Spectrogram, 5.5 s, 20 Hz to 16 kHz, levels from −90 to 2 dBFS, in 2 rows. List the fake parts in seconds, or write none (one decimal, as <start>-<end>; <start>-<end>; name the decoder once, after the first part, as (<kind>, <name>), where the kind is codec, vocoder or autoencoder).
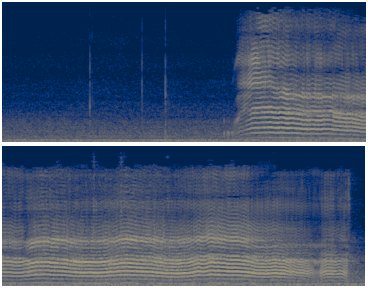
3.0-4.1 (vocoder, BigVGAN v2)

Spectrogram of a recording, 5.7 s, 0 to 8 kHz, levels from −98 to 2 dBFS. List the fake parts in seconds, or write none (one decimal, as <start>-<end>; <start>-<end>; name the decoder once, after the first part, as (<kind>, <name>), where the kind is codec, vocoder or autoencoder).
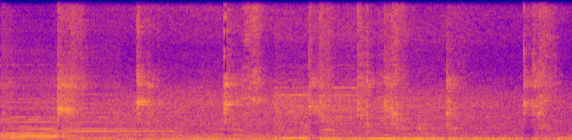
0.0-1.2 (autoencoder, DAC-VAE)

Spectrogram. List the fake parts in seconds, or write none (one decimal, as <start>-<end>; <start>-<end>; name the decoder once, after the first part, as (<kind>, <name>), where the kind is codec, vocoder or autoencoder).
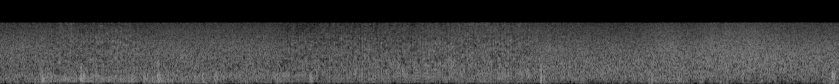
0.5-1.4 (vocoder, HiFi-GAN); 2.8-5.3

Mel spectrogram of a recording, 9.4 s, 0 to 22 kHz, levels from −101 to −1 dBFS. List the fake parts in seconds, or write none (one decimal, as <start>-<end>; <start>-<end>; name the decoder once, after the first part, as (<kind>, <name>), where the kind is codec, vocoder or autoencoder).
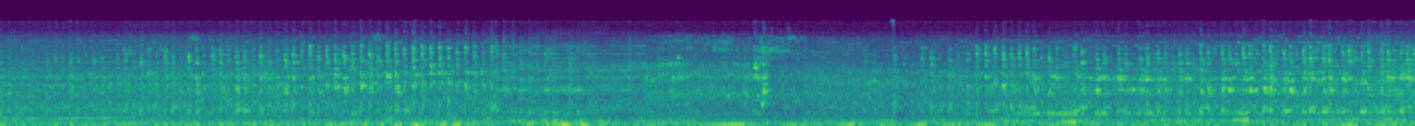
3.3-4.3 (codec, SNAC)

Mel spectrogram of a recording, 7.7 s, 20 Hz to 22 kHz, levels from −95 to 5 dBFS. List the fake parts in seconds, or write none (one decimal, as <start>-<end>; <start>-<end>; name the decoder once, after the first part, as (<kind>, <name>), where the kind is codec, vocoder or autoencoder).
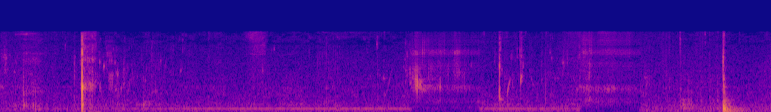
4.1-4.8 (codec, ZipCodec); 5.8-6.4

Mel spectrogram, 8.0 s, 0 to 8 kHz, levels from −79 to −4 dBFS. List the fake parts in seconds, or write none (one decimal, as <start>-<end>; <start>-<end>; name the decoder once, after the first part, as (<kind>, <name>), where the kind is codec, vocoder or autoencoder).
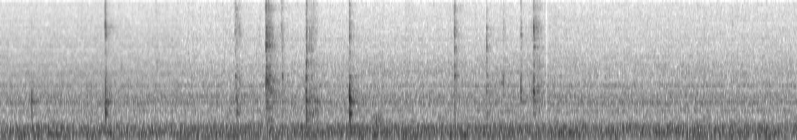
0.0-1.8 (vocoder, Vocos)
